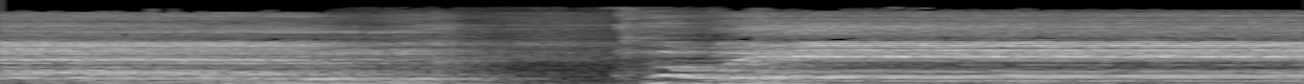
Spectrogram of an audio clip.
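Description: Male gospel quartet singing together in close harmony into handheld microphones. The voices break off for about half a second near the middle, then come back in all at once on a strong low bass note.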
